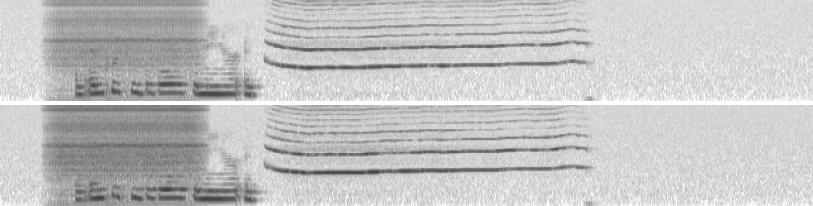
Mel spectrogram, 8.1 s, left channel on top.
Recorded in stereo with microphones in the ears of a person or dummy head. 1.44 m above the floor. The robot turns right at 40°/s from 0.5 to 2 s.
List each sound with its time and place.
0.7 s a woman speaking: 115° left, 1.5 m; by 2.5 s 165° left, 1.5 m
2.6 s a squeak: 5° right (ahead or behind), 2.5 m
